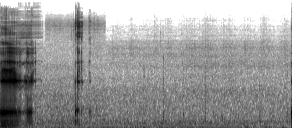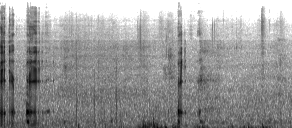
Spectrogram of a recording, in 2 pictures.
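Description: Several loud burps with quiet gaps between them and some low voice sounds. Repeated burping.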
